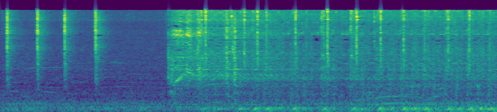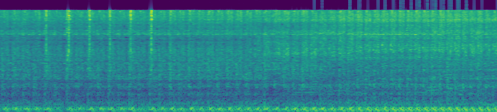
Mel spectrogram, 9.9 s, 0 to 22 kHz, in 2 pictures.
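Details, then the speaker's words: Yamaha Sniper 155 at 56,600 km after cam bearing replacement; a few starter clicks, then it fires and settles into a steady, even idle with no ticking or rattle from the top end; now quiet, cam bearing confirmed as the problem. "Ayun, tahimik na mga boss. At ang dami langis. Ba, di namatay. So okay na siya."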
